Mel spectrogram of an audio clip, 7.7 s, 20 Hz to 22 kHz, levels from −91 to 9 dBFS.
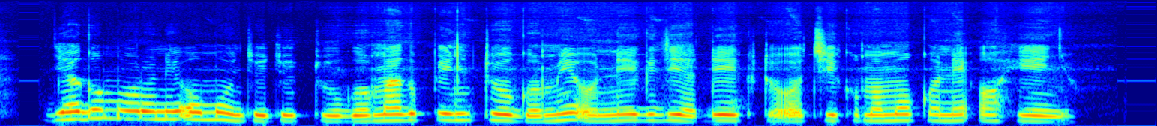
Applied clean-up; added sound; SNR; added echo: none; none; none; none.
